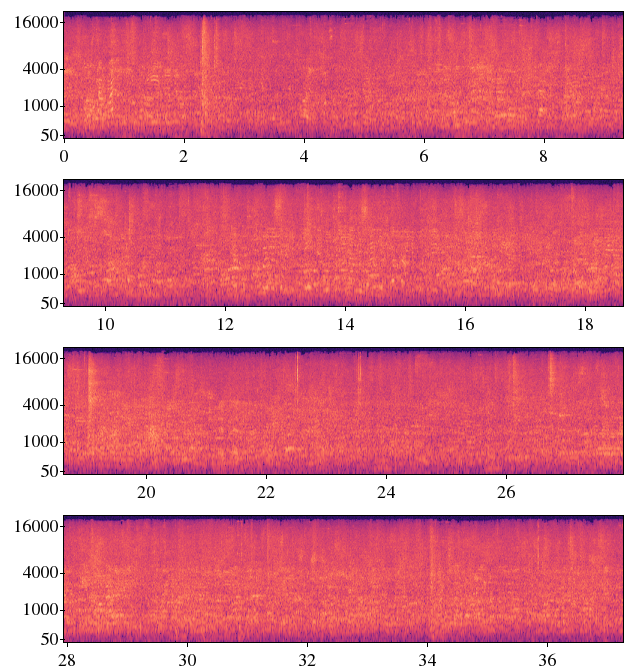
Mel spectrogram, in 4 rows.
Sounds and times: hundreds of passengers waiting in lines for check-in 0.0 - 37.2

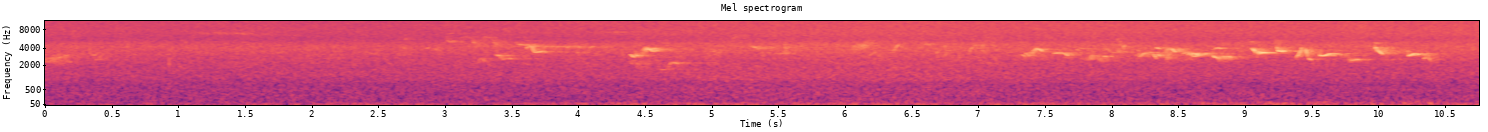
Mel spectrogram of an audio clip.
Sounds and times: gushy wind in the trees 0.0 - 10.7

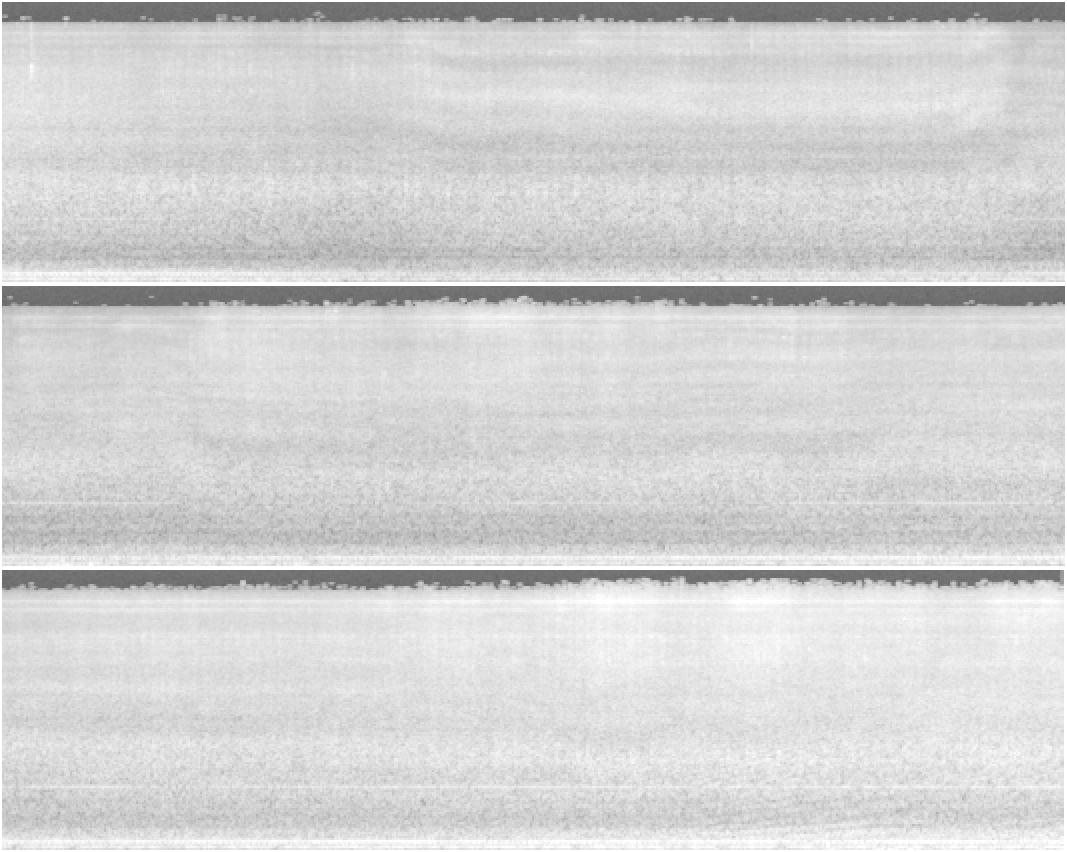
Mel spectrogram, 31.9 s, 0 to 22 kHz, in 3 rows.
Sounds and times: combined harvester in a barley field 0.0 - 31.8
wind 0.0 - 31.8

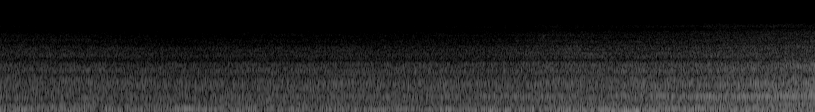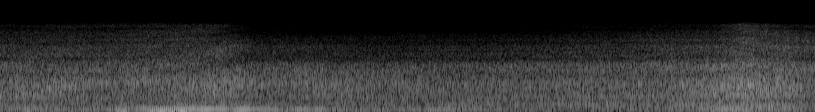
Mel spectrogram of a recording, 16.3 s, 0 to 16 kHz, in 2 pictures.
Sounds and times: traffic 0.0 - 16.3

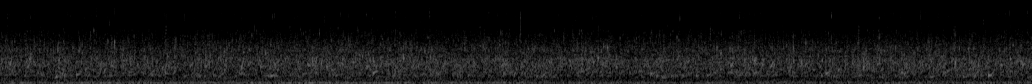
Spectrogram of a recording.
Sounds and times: stream 3.2 - 10.3

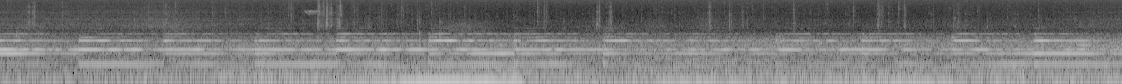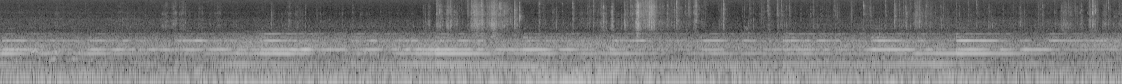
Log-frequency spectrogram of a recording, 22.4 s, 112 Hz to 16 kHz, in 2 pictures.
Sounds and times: Distant bells 0.0 - 22.4
rustling leftovers from a construction site 12.8 - 22.4

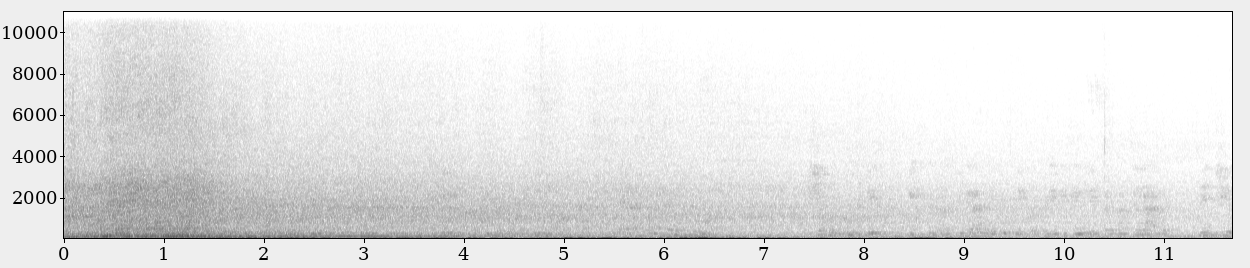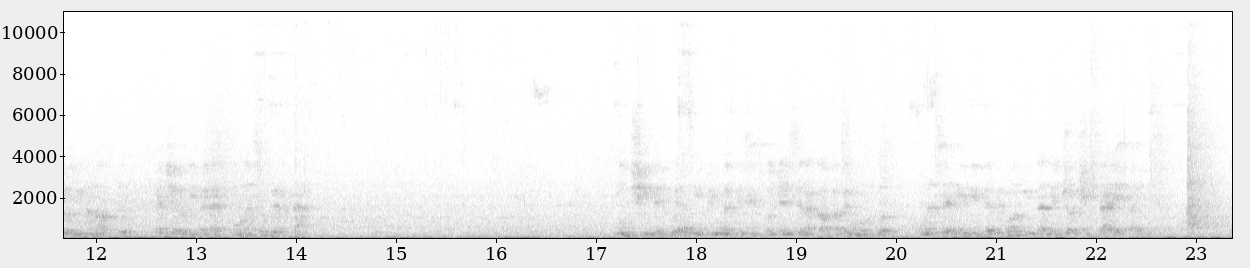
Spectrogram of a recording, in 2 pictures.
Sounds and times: traffic 0.0 - 23.3

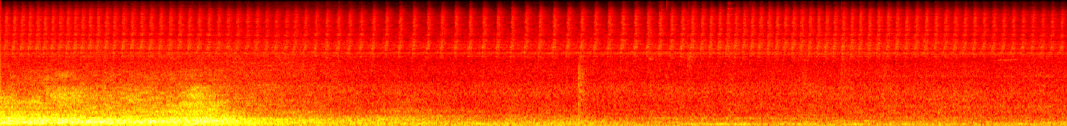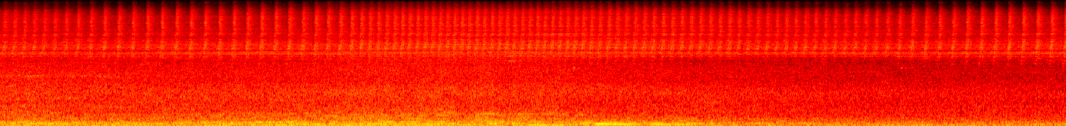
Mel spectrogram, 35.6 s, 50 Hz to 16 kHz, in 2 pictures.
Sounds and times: Traffic Sound 0.0 - 13.5
Cicadas sound 0.0 - 35.5

